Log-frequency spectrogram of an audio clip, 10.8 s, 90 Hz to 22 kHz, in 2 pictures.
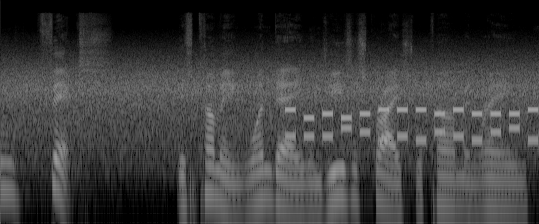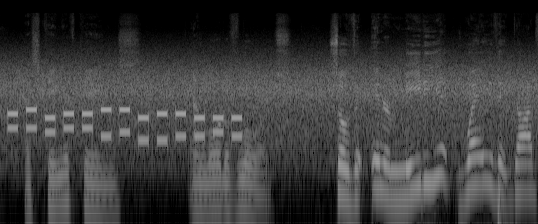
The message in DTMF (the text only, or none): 645*83638628030#70069125474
